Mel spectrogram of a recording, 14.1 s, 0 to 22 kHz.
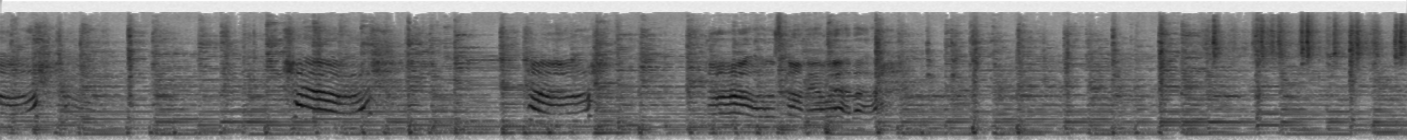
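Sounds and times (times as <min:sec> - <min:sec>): song with guitar and beat: 0:00.0 - 0:14.0.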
